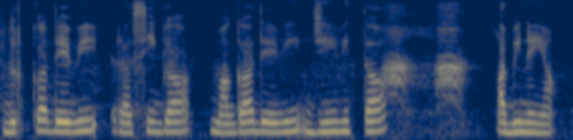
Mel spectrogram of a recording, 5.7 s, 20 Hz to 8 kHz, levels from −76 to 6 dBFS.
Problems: background sounds at intervals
